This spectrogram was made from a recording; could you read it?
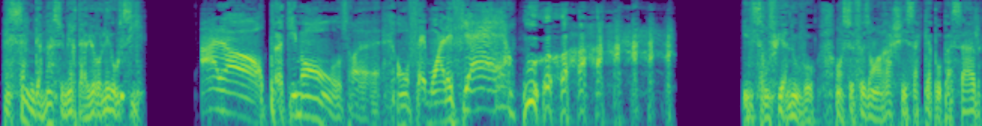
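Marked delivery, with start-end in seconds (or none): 2.7-6.7 high, drawn-out villain shout; loud theatrical ghoul pouncing on prey; howling majordomo. A narrator's reading. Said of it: "bondit d'un fourré en hurlant". 6.8-8.9 high maniacal villain laugh; long staccato horror cackle, fading out; gloating high-pitched laughter; evil cackle. Acted. Majordomo cackles after scaring children.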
